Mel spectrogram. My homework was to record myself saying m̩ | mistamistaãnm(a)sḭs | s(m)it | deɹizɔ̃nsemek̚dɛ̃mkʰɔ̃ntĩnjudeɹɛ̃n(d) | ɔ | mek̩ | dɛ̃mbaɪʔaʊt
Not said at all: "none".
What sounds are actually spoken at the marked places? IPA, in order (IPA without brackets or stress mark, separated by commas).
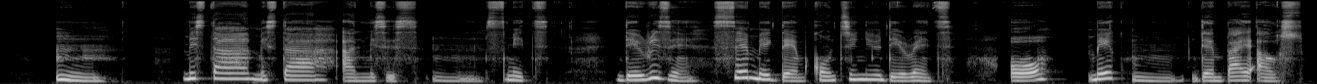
i, m, t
